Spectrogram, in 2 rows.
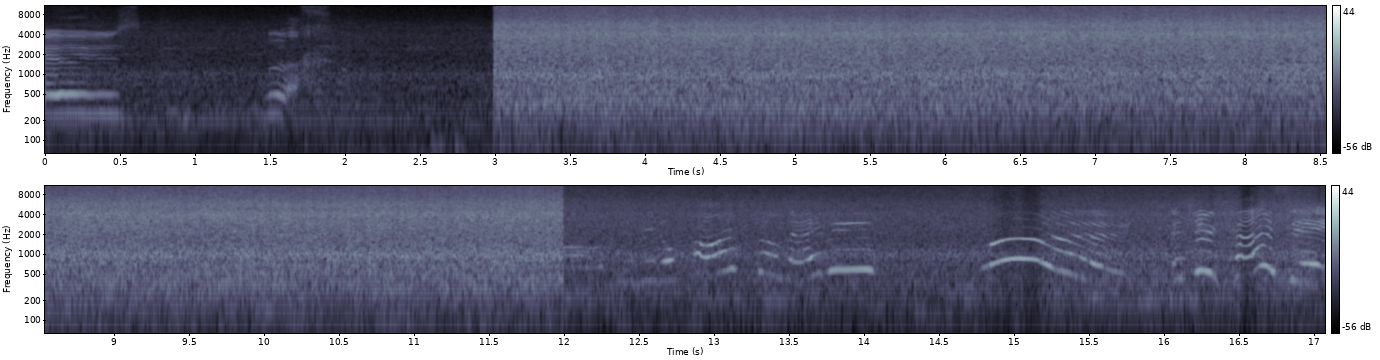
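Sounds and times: waterfall rushing over rocks: 0:03.0 - 0:17.0.

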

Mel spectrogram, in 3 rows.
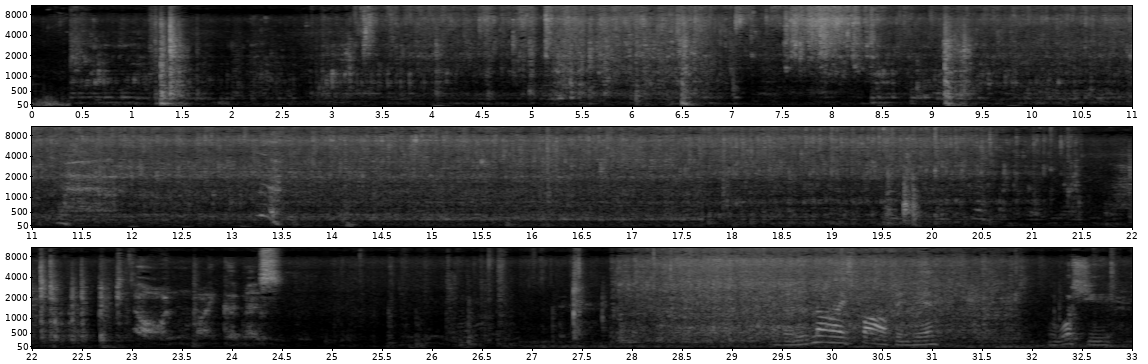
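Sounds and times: tap running into plastic bucket: 0:14.0 - 0:16.9, 0:27.8 - 0:29.5.

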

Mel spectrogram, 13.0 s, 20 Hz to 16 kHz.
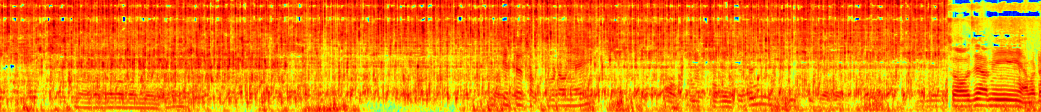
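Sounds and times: water rushing: 0:00.0 - 0:11.9.

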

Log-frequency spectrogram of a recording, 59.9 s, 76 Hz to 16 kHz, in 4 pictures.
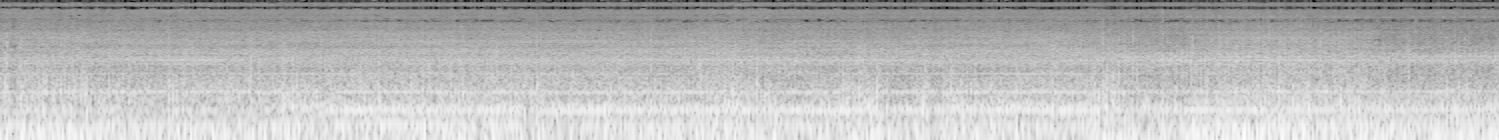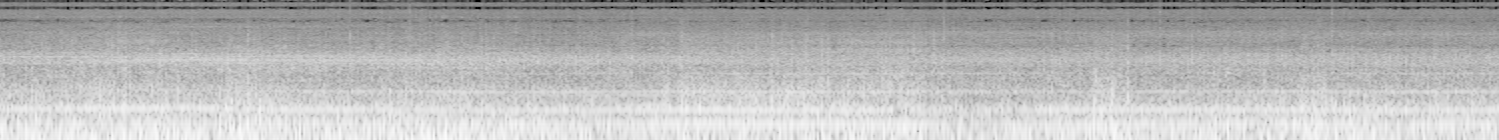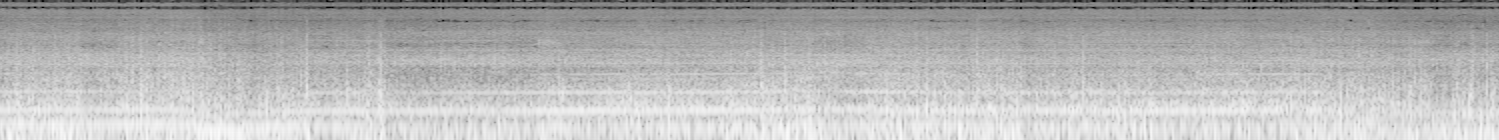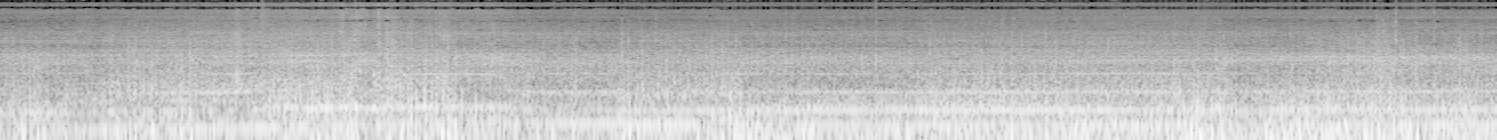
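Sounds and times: snowmobile engine running: 0:00.0 - 0:59.9.

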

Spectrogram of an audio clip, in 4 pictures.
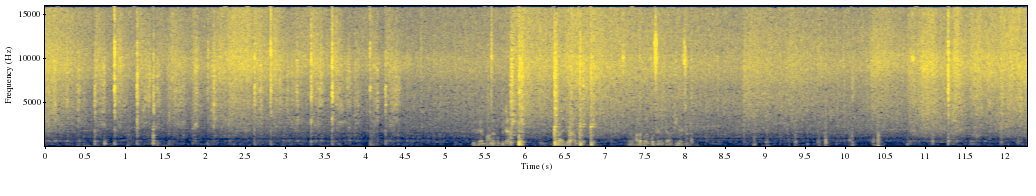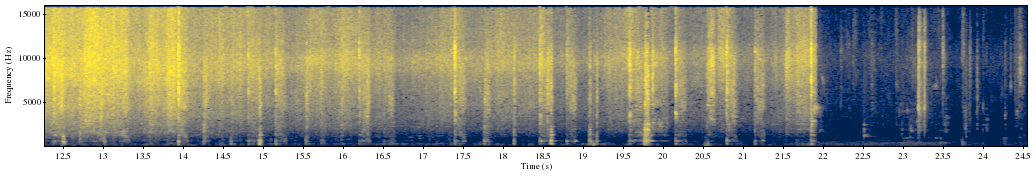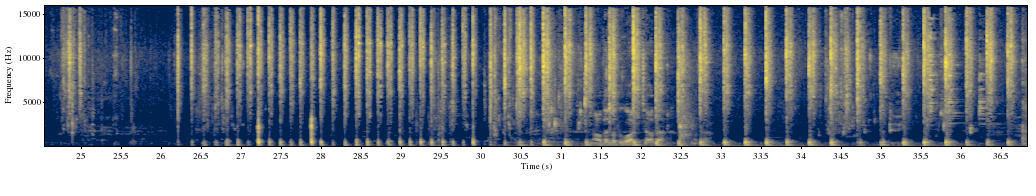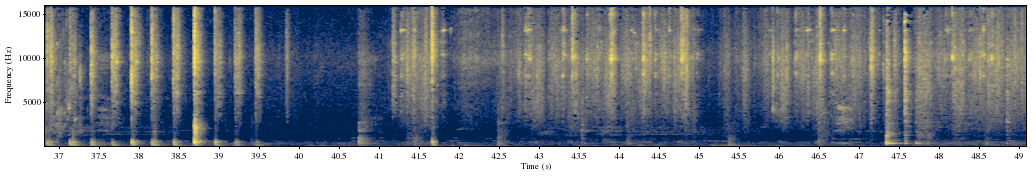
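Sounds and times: metal spatula scraping pan: 0:00.0 - 0:04.7, 0:05.4 - 0:22.0
food sizzling in oil: 0:00.0 - 0:22.0, 0:26.5 - 0:39.5, 0:45.9 - 0:49.0.

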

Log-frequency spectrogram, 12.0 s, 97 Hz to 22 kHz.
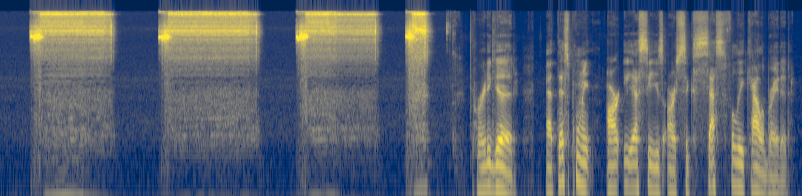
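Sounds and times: drone motors whirring: 0:00.5 - 0:01.7, 0:02.4 - 0:03.9, 0:04.5 - 0:06.5.

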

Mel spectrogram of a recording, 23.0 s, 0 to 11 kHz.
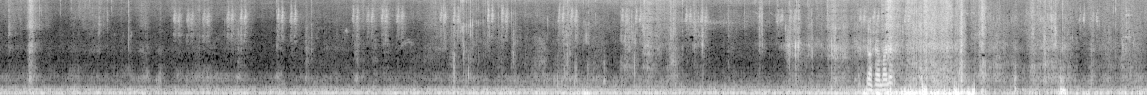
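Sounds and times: greens crackling and rustling: 0:06.9 - 0:22.9.

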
